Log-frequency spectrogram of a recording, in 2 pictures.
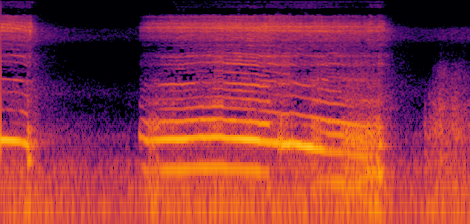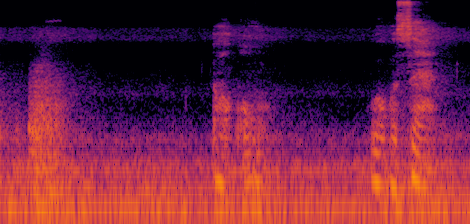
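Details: Male Siberian husky indoors whining for a walk; one drawn-out wavering whine, then several faint short huffs and soft sounds in quieter surroundings.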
